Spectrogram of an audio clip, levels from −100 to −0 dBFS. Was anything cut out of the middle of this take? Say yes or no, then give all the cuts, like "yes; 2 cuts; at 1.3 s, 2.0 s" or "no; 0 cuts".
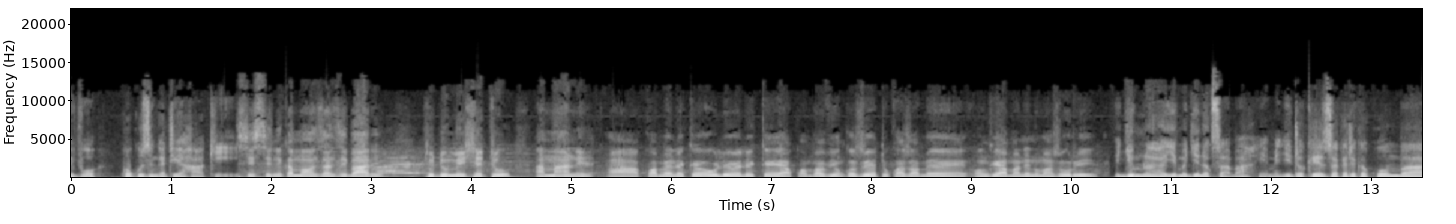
yes; 1 cut; at 11.4 s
